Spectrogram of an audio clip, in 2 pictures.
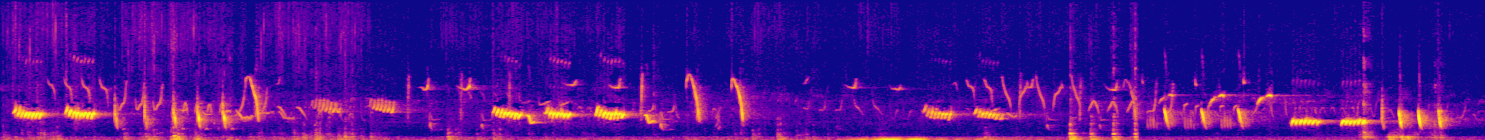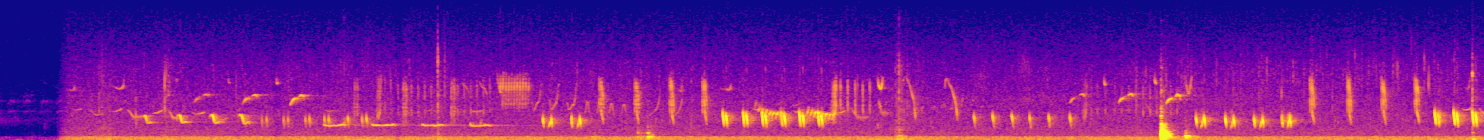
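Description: Small birds chirping and trilling in short repeated phrases, with a faint hiss coming in about halfway through and one sharp click near the end.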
